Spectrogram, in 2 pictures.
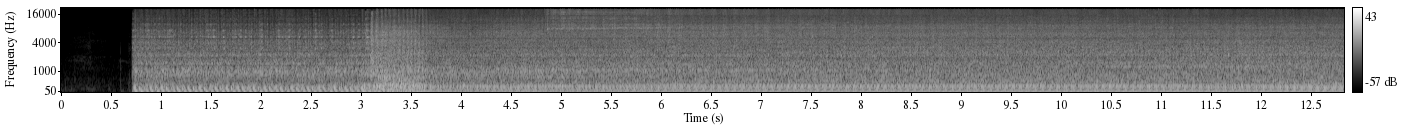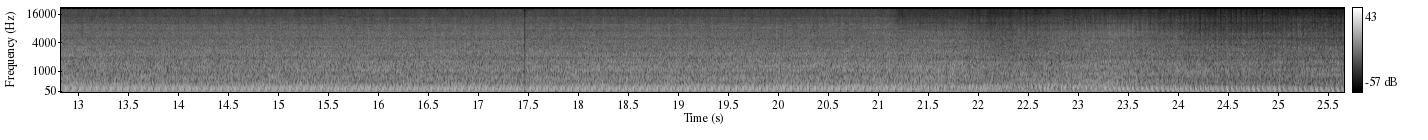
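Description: Portable sawmill engine cutting a log into boards, starting up loud and droning steadily close by for over twenty seconds with a brief change in pitch early on as the blade bites, with no talking.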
